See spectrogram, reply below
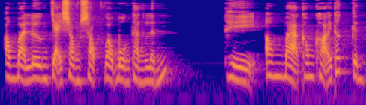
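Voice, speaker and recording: A woman narrating a ghost story in a steady, dramatic reading voice. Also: lowish voice, moderate pace, husky.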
